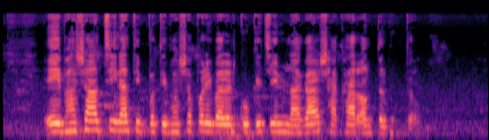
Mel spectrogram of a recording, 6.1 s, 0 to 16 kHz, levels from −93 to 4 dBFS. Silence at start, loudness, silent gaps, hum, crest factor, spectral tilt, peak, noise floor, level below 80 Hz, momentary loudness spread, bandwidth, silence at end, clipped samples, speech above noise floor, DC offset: 0.55 s; -21 LUFS; none; none; 18 dB; -4.5 dB/octave; -6 dBFS; -59 dBFS; -58 dBFS; 13 LU; 11.5 kHz; 0.95 s; under 0.1%; 37 dB; under 0.1%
